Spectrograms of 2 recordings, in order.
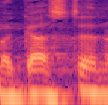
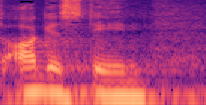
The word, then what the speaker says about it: Augustine: But of course, if you've heard that name, Augustine, or sometimes pronounced Augustine, many people would recognize him as a leading authority in the history of the church.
